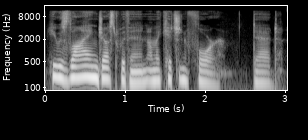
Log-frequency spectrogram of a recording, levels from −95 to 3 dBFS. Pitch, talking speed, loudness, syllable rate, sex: 155 Hz, 200 wpm, -16 LUFS, 5.0 syllables/s, female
